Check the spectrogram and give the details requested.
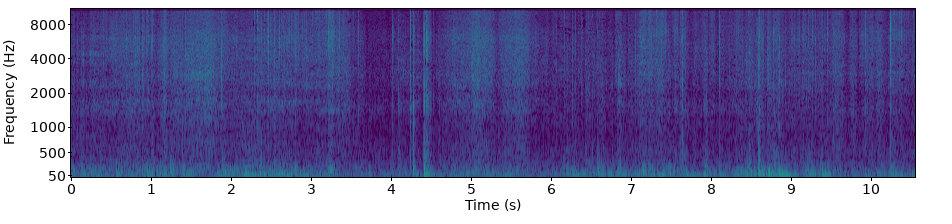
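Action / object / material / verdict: scrape / small jute burlap drawstring pouch / jute / none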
